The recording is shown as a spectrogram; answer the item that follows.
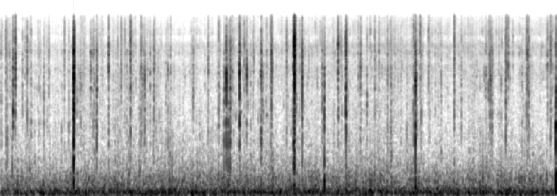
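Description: Fire sound effect: a steady low rumble with irregular sharp crackles and pops.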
